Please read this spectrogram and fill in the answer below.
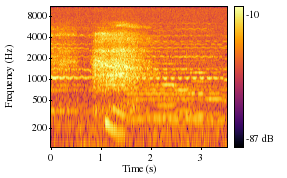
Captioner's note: Ellen sighs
